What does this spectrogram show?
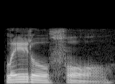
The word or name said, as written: ladleful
